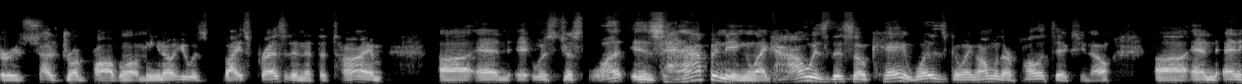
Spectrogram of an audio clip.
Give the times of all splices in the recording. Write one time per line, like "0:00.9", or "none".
0:01.5
0:05.8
